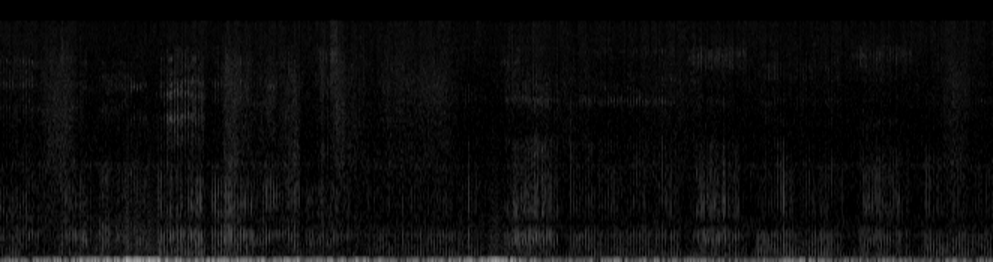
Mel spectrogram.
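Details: Two pet cats play and fight with each other on a bed during a sheet change; steady low purring rumble with repeated louder pulses, plus rustling fabric and light thumps.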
